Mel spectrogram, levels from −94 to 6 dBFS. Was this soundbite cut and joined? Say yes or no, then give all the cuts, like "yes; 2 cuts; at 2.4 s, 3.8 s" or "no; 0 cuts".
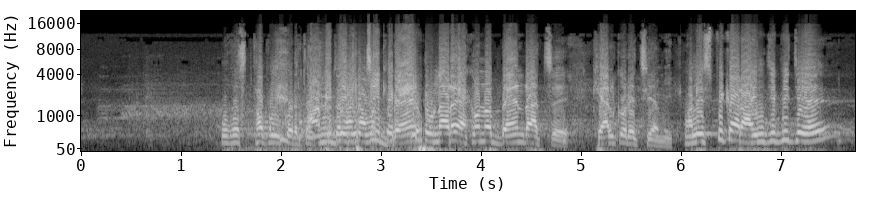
yes; 1 cut; at 5.9 s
